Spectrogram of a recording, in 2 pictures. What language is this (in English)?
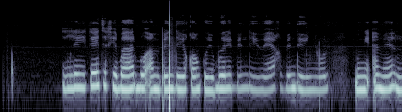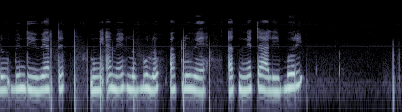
Wolof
